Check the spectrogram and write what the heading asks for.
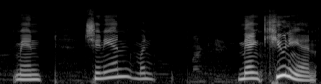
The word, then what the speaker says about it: Mancunian: mean chin Ian when Mancunian I'm an adopted Mancunian he's gotta learn to say it right first right Union there we go adopted Mancunian one day working on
